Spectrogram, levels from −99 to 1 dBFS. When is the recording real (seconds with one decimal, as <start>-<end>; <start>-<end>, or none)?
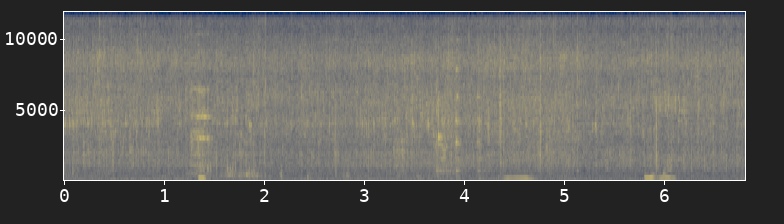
0.9-6.8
